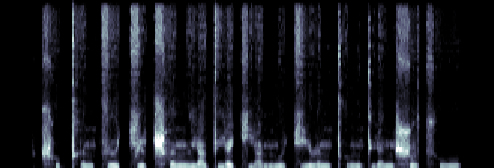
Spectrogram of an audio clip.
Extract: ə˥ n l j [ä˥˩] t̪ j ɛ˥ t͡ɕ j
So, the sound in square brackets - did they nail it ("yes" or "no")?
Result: yes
